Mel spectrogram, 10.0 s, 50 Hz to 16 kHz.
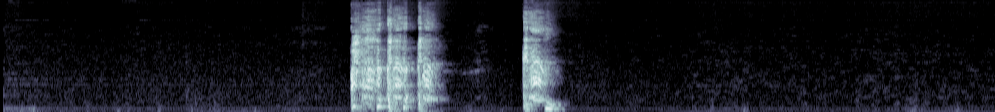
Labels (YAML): expert_labels:
- quality: good
  cough_type: dry
  dyspnea: false
  wheezing: false
  stridor: false
  choking: false
  congestion: false
  nothing: true
  diagnosis: upper respiratory tract infection
  severity: mild
gender: female
respiratory_condition: false
fever_muscle_pain: true
status: COVID-19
